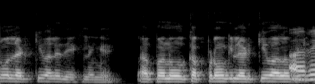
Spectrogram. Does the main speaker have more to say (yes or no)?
no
